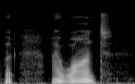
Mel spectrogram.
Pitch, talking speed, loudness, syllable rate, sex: 95 Hz, 135 wpm, -21 LUFS, 3.9 syllables/s, male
